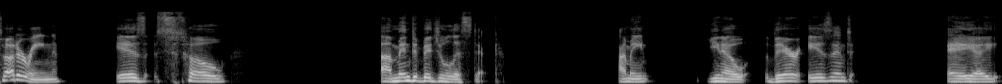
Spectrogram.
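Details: Adult man who has stuttered since childhood, had speech therapy at age 5 and again in his 20s, and reports blocks and repetitions, especially on cold reads; stuttering.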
